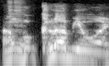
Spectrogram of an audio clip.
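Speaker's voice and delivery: put-on mean, grumpy old man voice. Recalling the voice in his head scolding the boys, imitating Robert. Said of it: "mean old guy who tells us".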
